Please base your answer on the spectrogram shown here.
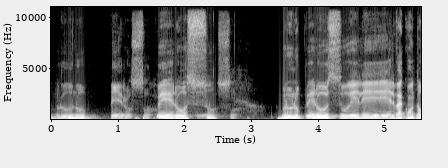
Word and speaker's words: Bruno Perosso: Eu só preciso saber qual que é a pronúncia certa. É Bruno Perosso.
